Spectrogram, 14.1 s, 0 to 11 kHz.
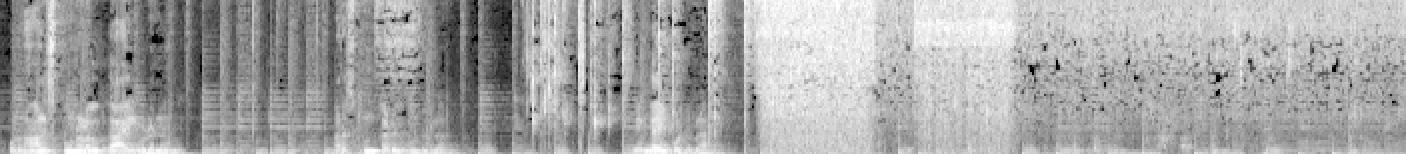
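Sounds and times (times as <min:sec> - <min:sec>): onions sizzling in hot oil: 0:07.5 - 0:14.0.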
